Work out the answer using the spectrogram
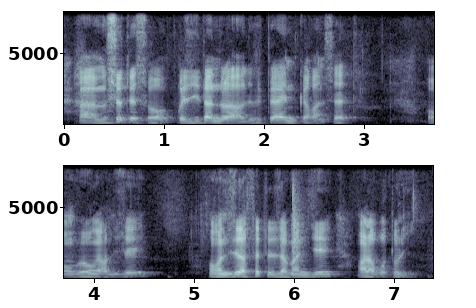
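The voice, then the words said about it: Strong regional rural French accent. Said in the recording (French): “il a l'accent, il est du terroir, il a un accent en appellation d'origine protégée”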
